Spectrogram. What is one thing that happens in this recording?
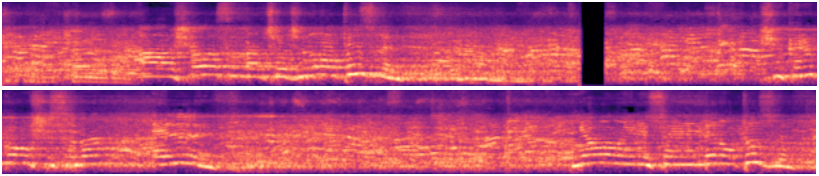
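A young woman sings loudly through a microphone and loudspeaker.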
